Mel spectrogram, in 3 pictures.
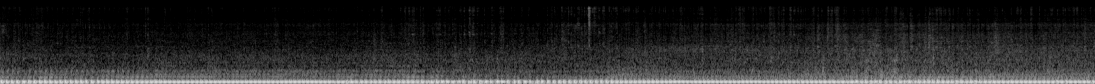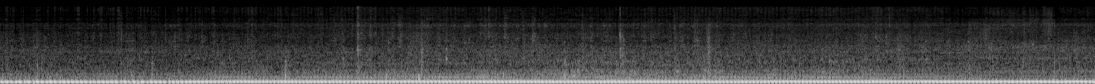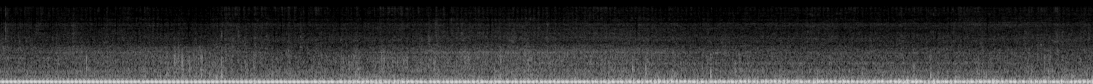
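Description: A side-by-side UTV's engine running steadily at low speed on a dirt road. Its note steps up slightly about thirteen seconds in.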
